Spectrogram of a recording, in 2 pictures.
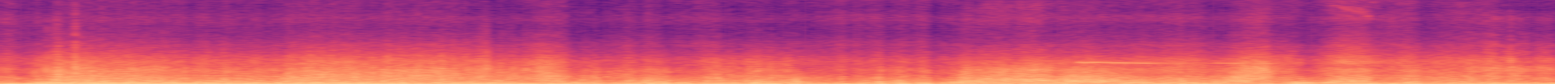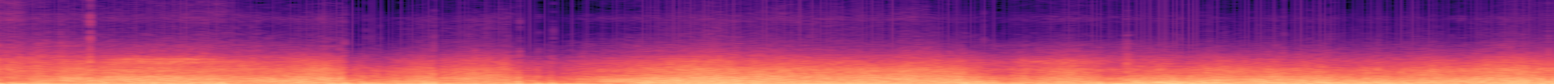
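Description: Strong wind rushing over the microphone as a skydiver leaves the aircraft and falls, carrying on under the parachute once it opens. The noise stays loud and even, and the highest hiss fades about halfway through, once the canopy is open and the fall has slowed.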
